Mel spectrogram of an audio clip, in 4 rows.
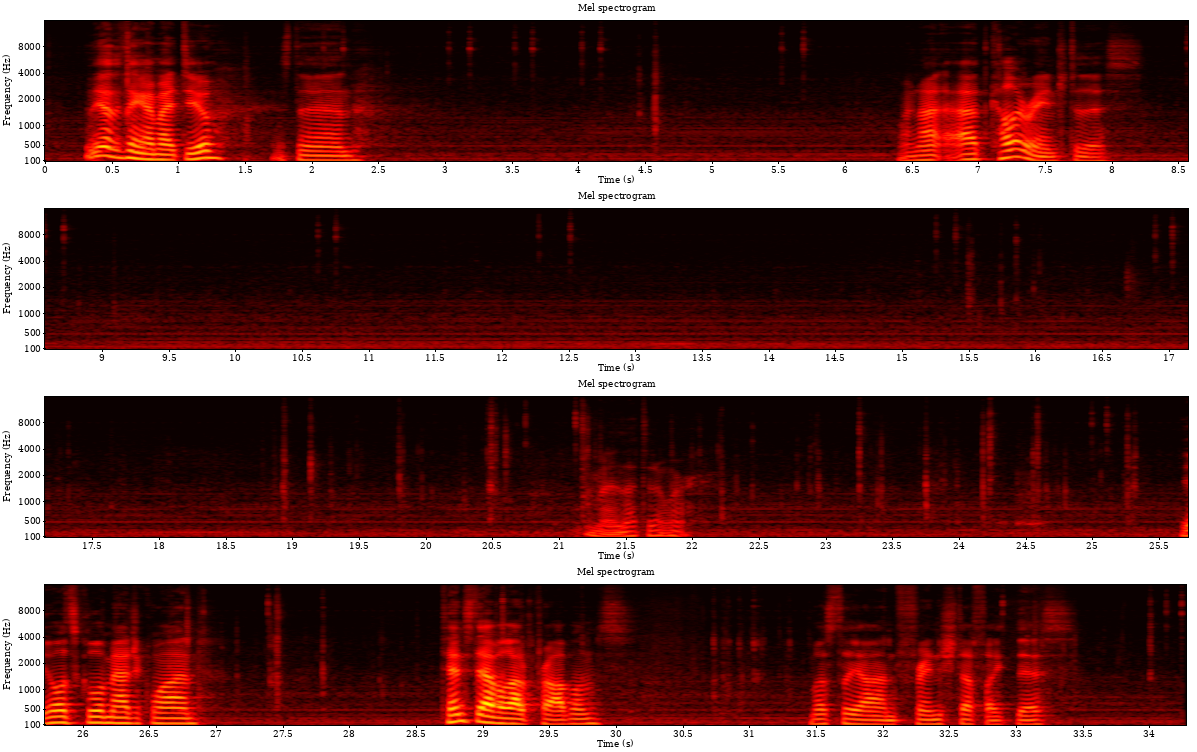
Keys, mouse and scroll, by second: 2.6 click, 2.6-3.7 scroll, 3.7 click, 4.6 w, 5.7 click, 7.2 click, 10.8 click, 12.6 click, 15.4 click, 17.1 click, 17.4-19.0 scroll, 19.3 ctrl+z, 20.0 scroll down 10, 20.1 scroll up 6, 21.2 click, 21.4 scroll up 7, 21.6-22.1 scroll, 22.8 w, 23.8 shift+w, 25.2 shift+click, 25.8-26.9 ctrl+scroll, 27.4 click, 27.7 q, 28.5-28.9 scroll, 29.6 b, 30.8-32.6 typing, 32.9 click, 33.7 x.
